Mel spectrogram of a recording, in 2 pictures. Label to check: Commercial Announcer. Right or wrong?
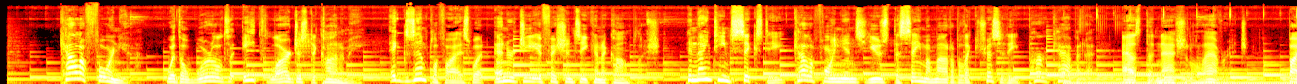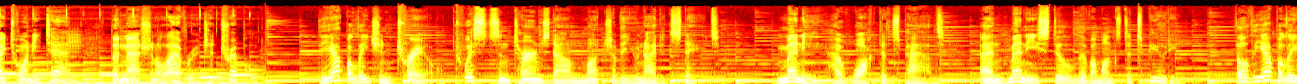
Wrong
